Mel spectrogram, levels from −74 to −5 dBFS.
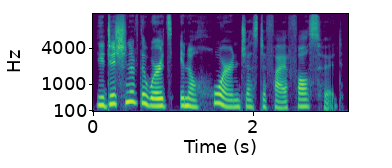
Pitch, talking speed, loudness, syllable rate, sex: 220 Hz, 205 wpm, -18 LUFS, 5.9 syllables/s, female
